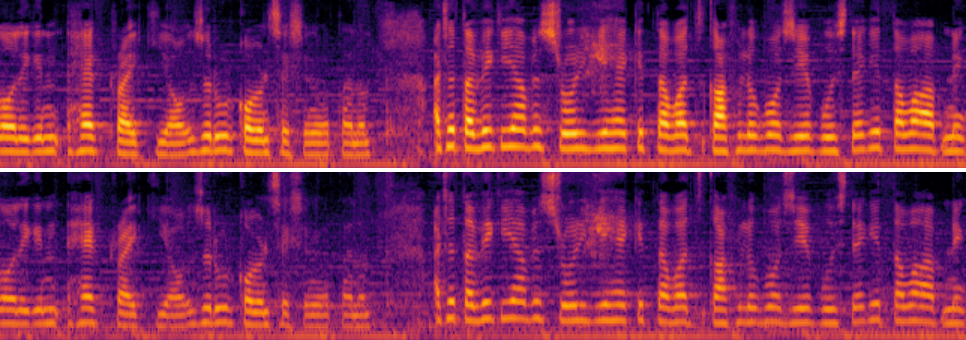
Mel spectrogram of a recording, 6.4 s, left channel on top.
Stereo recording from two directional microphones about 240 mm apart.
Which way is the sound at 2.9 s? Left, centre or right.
Centre.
